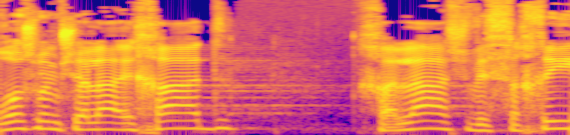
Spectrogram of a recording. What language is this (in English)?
Hebrew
